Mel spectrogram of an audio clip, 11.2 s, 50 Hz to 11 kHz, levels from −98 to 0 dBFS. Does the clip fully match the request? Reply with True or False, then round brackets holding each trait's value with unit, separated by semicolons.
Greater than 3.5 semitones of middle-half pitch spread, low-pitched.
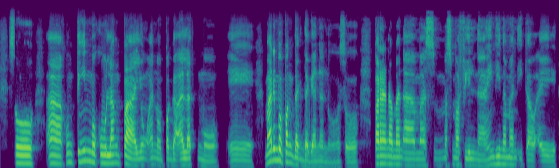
True (5.5 semitones; 125 Hz)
